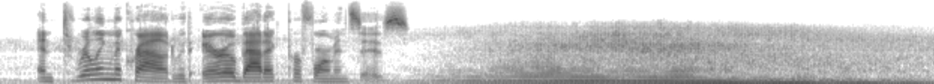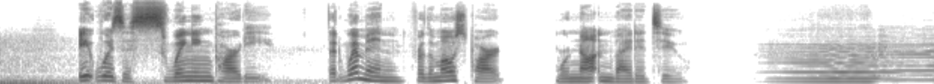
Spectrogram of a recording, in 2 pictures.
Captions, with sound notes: and thrilling the crowd with aerobatic performances. [plane passing by] It was a swinging party that women for the most part were not invited to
